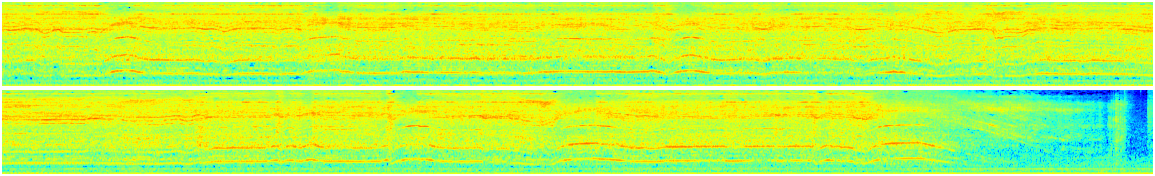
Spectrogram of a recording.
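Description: A power tool spinning a wire brush against a rusty wheel hub, scrubbing the rust off the hub face. Its motor pitch dips and recovers again and again as it is pressed on, then it winds down and stops near the end.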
